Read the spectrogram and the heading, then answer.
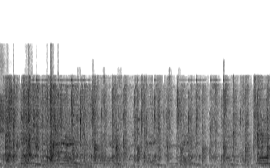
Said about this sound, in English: And the cheering, yes. Yes.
